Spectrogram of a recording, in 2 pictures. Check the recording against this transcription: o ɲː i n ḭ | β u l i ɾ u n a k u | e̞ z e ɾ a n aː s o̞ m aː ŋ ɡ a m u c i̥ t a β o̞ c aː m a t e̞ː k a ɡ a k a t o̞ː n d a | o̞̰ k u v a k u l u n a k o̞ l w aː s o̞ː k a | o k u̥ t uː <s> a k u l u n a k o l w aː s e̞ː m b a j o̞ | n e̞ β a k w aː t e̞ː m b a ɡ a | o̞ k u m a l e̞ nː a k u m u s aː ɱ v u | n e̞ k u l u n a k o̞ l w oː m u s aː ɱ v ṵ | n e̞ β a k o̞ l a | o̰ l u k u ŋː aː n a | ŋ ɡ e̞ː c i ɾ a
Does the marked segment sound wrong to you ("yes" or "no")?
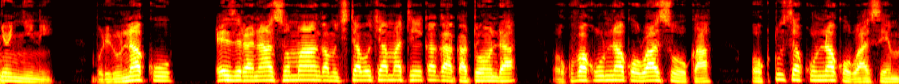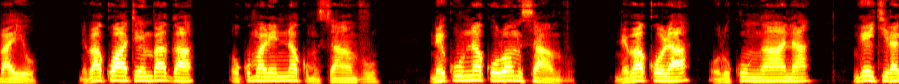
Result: no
